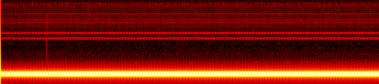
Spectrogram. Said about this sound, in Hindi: अब आपको ये जो वॉबलिंग यानी कि कांपती हुई सी साउंड सुनाई दे रही है, ये है न्यूरल बीट्स जो कि इन दोनों बीट्स की फ्रीक्वेंसी का डिफरेंस की वजह से है। आप अपने ईयरफोन्स का कोई एक साइड भी निकाल कर देख लो, आपको प्लेन बीट ही सुनाई देगी।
